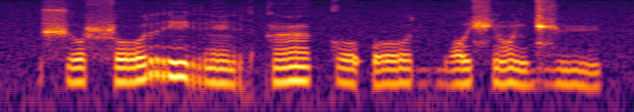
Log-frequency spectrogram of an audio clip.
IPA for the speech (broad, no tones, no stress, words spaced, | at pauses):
ʃoɬori rẽrkœ̃ə̯koʔoːd bɔɕɔ̃d͡ʑy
